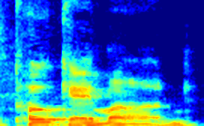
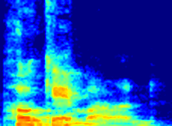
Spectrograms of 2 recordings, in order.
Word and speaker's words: Pokémon: and it still gets to me when people pronounce it because it's Pokemon is is the way it's supposed to be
